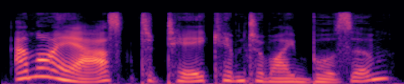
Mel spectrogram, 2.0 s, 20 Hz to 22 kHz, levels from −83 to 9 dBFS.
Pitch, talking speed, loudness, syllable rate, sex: 205 Hz, 265 wpm, -19 LUFS, 6.4 syllables/s, female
